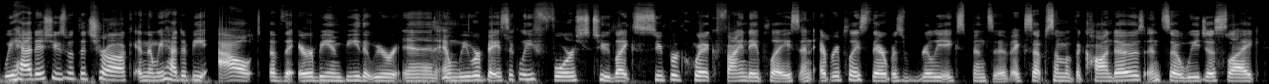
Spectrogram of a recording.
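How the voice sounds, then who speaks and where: A woman's voice: on the low side, normal speed, few pauses, no room sound, clean studio sound. A woman chatting casually as a parent co-hosting a family vlog. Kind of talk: casual chat.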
